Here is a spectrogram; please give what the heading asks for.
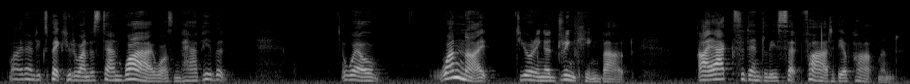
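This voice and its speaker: A woman's voice: fairly low pitch, a bit bright. A woman playing a retired film star in a radio drama, imperious and defensive, with formal, troubled delivery.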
